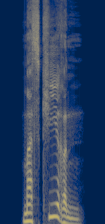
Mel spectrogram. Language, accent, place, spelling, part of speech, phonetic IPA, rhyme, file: German, Germany, Berlin, maskieren, verb, [masˈkiːʁən], -iːʁən, De-maskieren.ogg
- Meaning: to mask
